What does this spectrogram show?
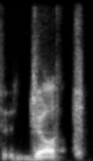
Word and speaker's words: JWT: I have I'm not I wasn't familiar with way you pronounce it jot okay JWT okay got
